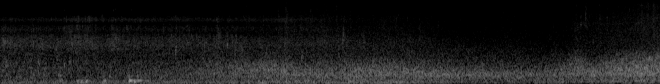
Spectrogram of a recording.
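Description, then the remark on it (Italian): A steady sirocco wind blows along the seashore on a nature trail linking two bays of an island, a continuous, fairly loud rushing hiss mixed with the wash of surf, with a couple of brief low buffets near the start and no voices. “Mi faccio accarezzare dal vento di scirocco.”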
